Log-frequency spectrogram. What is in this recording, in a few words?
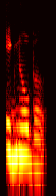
"ignoble", Indian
